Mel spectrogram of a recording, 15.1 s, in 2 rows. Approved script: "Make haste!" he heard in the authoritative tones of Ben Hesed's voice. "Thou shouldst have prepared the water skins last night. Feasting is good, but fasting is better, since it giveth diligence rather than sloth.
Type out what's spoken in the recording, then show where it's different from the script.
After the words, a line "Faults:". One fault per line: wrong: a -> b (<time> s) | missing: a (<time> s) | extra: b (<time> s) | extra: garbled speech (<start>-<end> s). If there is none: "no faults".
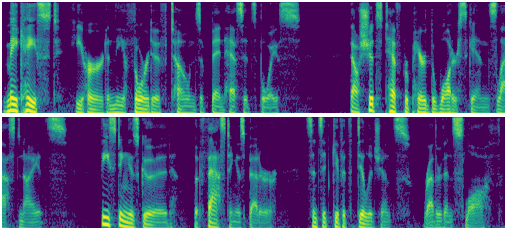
"Make haste!" he heard in the authoritative tones of Ben Hesed's voice. "Thou shouldst have prepared the water skins last nights. Feasting is good, but fasting is better, since it giveth diligence rather than sloth.
Faults:
wrong: night -> nights (7.8 s)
